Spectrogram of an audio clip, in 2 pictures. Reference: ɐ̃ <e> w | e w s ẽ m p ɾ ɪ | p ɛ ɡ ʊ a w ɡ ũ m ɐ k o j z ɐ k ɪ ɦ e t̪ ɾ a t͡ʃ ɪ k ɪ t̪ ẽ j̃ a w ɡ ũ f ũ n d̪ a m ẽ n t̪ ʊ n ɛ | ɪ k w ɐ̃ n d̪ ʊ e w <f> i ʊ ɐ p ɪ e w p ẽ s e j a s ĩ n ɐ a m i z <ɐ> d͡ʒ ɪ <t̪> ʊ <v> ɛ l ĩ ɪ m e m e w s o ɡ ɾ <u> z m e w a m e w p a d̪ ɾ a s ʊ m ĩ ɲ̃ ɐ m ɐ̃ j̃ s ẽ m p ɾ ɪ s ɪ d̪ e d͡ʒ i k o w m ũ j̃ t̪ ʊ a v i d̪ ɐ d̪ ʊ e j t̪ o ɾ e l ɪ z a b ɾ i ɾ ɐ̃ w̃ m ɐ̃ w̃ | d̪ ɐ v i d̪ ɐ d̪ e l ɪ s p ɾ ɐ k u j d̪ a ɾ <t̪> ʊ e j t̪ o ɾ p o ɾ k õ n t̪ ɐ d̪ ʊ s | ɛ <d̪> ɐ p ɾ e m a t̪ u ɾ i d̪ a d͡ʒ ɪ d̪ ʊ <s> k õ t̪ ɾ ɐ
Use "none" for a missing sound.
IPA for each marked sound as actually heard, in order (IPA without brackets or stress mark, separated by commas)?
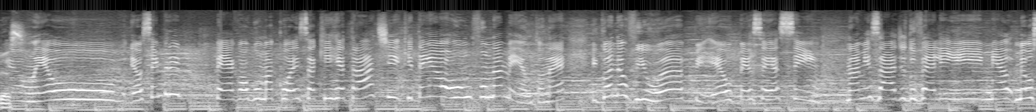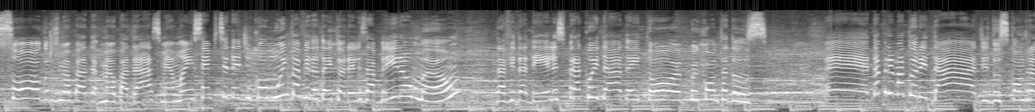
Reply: e, v, a, d̪, v, ʊ, d̪, d̪, s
